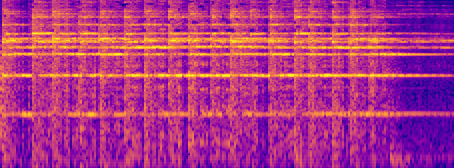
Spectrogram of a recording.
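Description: A bright metallic bell, rung to start a stock market segment and repaired the day before, rings loudly and rapidly for over two seconds, a rattling burst of strikes with sustained high tones, then cuts off and fades into silence.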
